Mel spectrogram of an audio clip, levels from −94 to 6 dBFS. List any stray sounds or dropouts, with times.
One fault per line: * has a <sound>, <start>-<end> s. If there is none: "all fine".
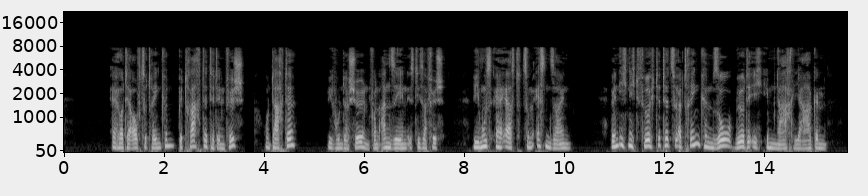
all fine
